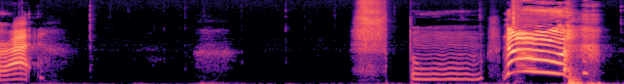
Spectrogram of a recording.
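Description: A young girl speaks with animation into a headset microphone, with loud high-pitched exclamations.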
